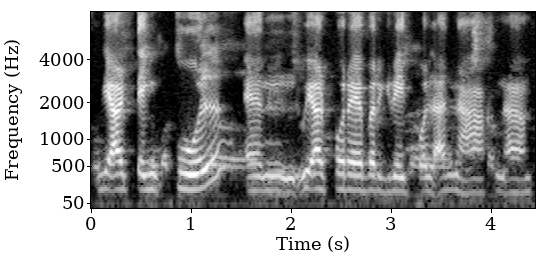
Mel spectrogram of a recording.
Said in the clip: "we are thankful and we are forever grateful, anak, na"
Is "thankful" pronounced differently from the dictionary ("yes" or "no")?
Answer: yes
